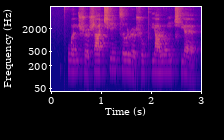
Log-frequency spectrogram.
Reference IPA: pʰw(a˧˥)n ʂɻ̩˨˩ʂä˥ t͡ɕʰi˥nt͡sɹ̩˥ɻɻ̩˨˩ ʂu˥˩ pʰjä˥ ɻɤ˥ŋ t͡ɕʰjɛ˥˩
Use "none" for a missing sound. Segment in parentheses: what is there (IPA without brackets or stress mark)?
ə˧˥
